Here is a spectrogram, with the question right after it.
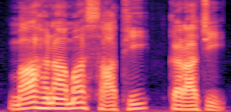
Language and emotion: Urdu, neutral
